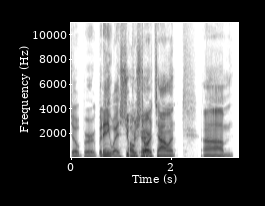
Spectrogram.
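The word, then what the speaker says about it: Åberg: wise I think it is LV a but you know with the little o above his above the a it's it's O Berg but anyway Superstar Talent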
